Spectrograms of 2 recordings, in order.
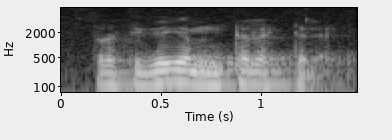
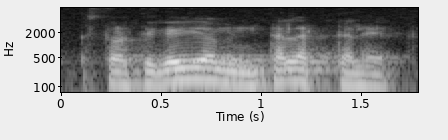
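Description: No difference in how they are said.

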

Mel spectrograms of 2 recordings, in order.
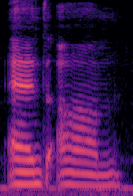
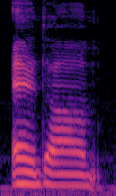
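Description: No difference in how they are said.

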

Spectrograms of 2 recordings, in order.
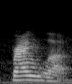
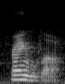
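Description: First: Wrangler said the Australian way, no r at the end; ending "Wrangler" flat, wrang-gluh. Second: Wrangler tried with a hard r at the end, wrang-gler; an attempt at a non-Australian "Wrangler" with the r sounded; English Wrangler attempt. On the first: Vlogger repeating the brand name in her own Australian way, falling. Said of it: "I sound so Australian saying that". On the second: Vlogger trying to say the brand name in an English voice, falling. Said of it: "I can't say it in, like, an English voice". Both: Shown as a demonstration.

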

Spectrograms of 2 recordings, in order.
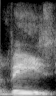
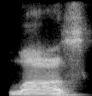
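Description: First: "vase" said with an ay vowel, like "veys"; vase as "veyz". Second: "was" said with a long open ah, rhyming with cars; vase as "vahz". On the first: Teacher gives the other reading of vase, "vase" as "veyz". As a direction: say "vase" to rhyme with days. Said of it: "Amerikan ve British English'e göre değişiyor". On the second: Teacher gives one of two readings of vase, "was" as "vahz". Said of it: "diye iki türlü okunuyor". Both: Shown as a demonstration.

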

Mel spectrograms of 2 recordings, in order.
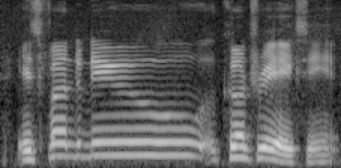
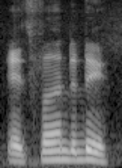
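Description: First: A hint of a Southern country accent. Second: Said in the usual way. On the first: Shown as a demonstration.

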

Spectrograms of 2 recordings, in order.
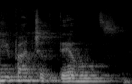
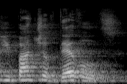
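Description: First: Much softer, hushed and sweet delivery; mock gentle. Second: Said in the usual way. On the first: Shown as a demonstration. Preacher asking whether Jesus rebuked people this way, mock gentle. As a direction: say the insult as a tender murmur. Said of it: "talking like that". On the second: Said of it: "when He was saying".

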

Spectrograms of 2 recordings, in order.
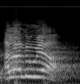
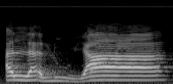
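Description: First: High, loud mock cry of praise; crowd exclaiming. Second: Alleluia very drawn out, ending on a long held "ya"; syllable-by-syllable demonstration. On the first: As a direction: burst out like an excited congregation. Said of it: "so everybody exclaims". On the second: Shown as a demonstration. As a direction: stretch Alleluia slowly to expose the final "ya". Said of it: "Ya is a vocative".

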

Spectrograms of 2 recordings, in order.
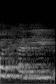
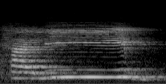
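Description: First: Said in the usual way. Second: حليب very slow with "lii" held high; drawn-out حليب; long vowel. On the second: Shown as a demonstration. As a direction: chant حليب, stretching the ya. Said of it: "صوت طويل".

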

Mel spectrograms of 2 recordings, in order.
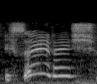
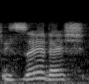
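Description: First: High teasing ich sehe dich on dich; much higher mocking sing-song; sing-song taunt. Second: Said in the usual way. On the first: Real, not acted. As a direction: taunt him like hide-and-seek. Taunting hidden player.

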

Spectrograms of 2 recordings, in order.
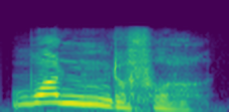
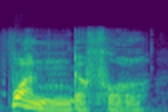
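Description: First: High, slow delighted wonderful; overjoyed owner, high and slow. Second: Said in the usual way. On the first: A narrator's reading. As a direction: savour the win, pitch up and drawn out. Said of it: "said Mister Ross".

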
